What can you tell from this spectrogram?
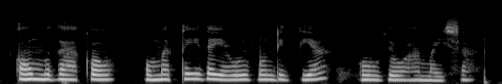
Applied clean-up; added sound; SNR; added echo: none; none; none; none.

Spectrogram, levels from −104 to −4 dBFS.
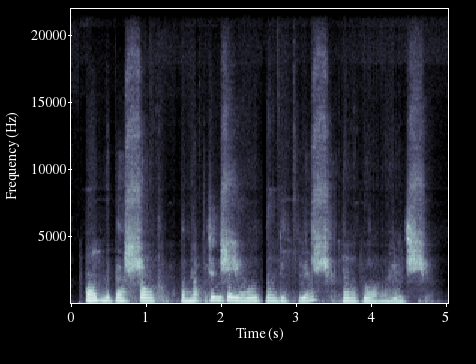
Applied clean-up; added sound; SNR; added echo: neural mask model DeepFilterNet 3.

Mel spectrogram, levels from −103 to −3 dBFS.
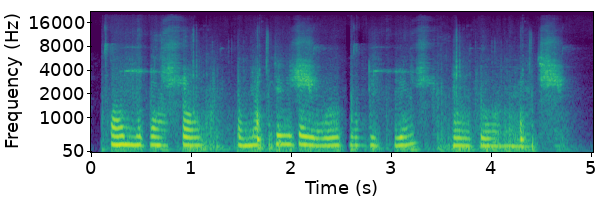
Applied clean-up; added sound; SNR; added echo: neural mask model RNNoise.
